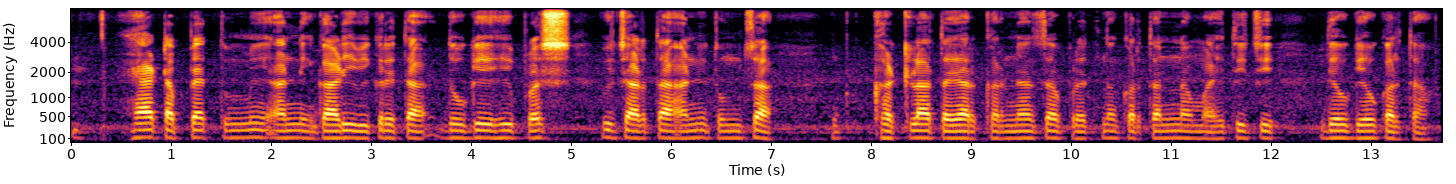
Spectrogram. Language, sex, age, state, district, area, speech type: Marathi, male, 30-45, Maharashtra, Akola, rural, read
